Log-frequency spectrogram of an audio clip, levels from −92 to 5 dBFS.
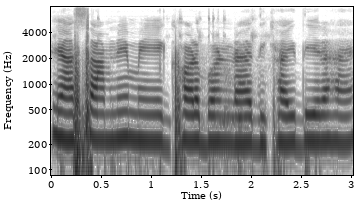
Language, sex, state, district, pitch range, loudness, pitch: Hindi, female, Bihar, Sitamarhi, 210-225 Hz, -18 LUFS, 220 Hz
